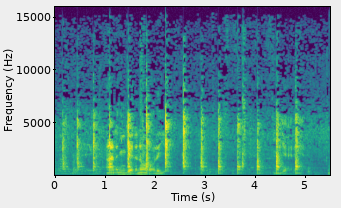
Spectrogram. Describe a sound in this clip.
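A sawmill machine knocks in a steady rhythm close by.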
